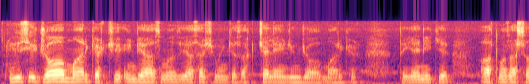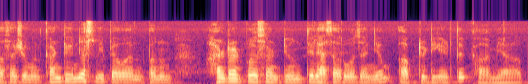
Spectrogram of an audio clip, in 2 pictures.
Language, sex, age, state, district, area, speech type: Kashmiri, male, 30-45, Jammu and Kashmir, Ganderbal, rural, spontaneous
